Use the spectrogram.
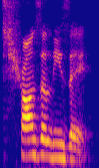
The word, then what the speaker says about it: Champs-Élysées: This is a French word. It's pronounced Champs-Élysées.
